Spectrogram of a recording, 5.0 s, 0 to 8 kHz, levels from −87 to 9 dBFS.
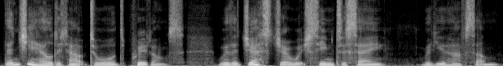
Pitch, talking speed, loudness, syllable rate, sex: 150 Hz, 215 wpm, -18 LUFS, 5.6 syllables/s, male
